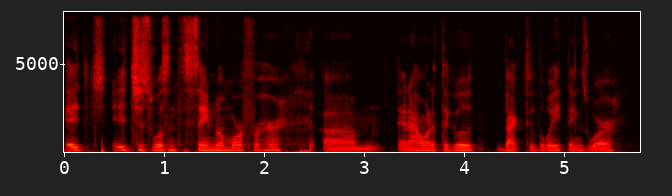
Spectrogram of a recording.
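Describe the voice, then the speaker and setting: A man's fairly high voice, flat and monotone, on a very clean recording with a silent background. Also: moderate pace. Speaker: podcaster. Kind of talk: casual monologue. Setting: at home late at night, recording at computer. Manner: halting, stuttering; lowered, soft-spoken.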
